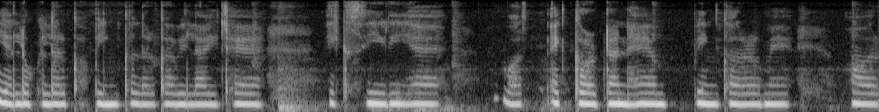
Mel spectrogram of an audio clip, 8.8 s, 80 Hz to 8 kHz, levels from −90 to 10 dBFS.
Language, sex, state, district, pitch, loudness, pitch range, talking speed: Hindi, female, Bihar, Katihar, 235 Hz, -16 LUFS, 230-240 Hz, 135 wpm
